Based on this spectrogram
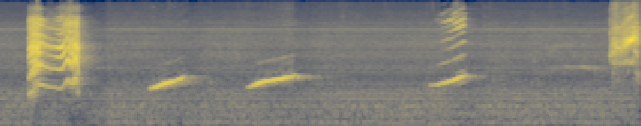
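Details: Indian ringneck parrot, a pet indoors, opening with a loud rasping double screech, then three rising slurred whistles and a final harsh screech.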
